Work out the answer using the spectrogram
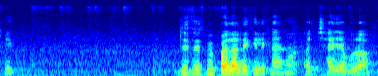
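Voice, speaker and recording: A man's voice: high-pitched, fairly even intonation, normal speed, a little hiss or hum. A man teaching a school textbook chapter, patiently explaining answers and asking leading questions to his students.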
